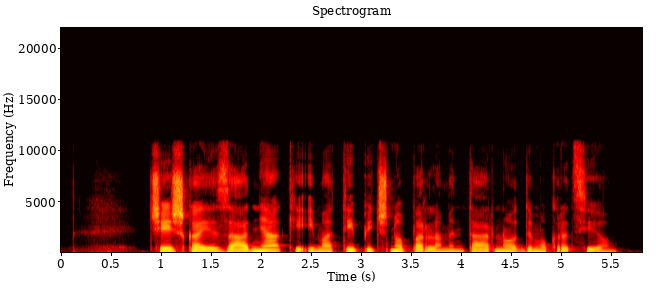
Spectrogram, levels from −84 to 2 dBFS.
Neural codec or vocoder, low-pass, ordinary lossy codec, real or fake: none; 10.8 kHz; none; real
